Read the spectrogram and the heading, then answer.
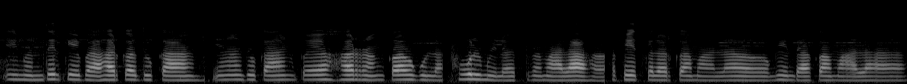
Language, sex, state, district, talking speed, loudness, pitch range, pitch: Hindi, female, Uttar Pradesh, Varanasi, 170 wpm, -36 LUFS, 190-215 Hz, 205 Hz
